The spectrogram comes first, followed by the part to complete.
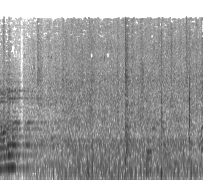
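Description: Steady open-air background of a crowd of spectators talking, with wind on the microphone; a man's voice breaks off in the first half second, and a few faint sharp sounds come later.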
